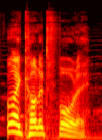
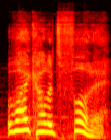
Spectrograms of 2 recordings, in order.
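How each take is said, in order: First: The line is voiced in a deeper tone. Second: The line is voiced in a lighter tone. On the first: The speaker calls it wrong. "he does not look like a guy who would have a deeper voice" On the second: The speaker calls it right. "He actually sounds like someone who would go"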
